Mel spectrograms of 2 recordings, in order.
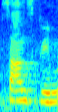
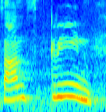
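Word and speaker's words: sunscreen: meeting আসে মানে প্রথম প্রথম দেখেছি আমি কি উচ্চারণ করলে সানস্ক্রিম আমি কোথা থেকে শিখেছো সানস্ক্রিম বলে কোন কোথা থেকে শিখেছো তখন চুপ করে থাকে আমি সানস্ক্রিম নয় সানস্ক্রিন একটা পর্দা একটা কার্টেন আমরা দিয়ে দিলাম আমাদের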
